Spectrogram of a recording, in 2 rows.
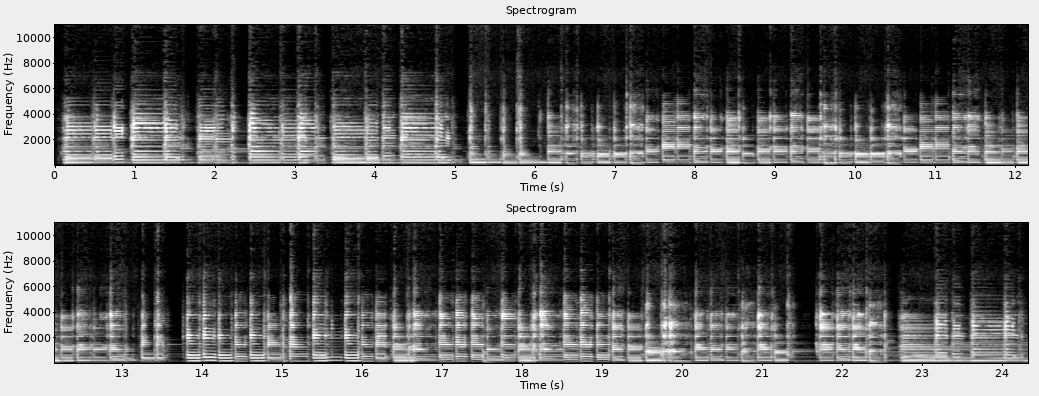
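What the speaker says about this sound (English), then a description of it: "we will listen to the guitar just dry. It's just the amplifier, no additional effects." A clean electric guitar plays a melodic riff dry through a Cave Valley Amps Mini 10 Twin amp with no effects, bright, close and continuous, with chords and single notes ringing out.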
